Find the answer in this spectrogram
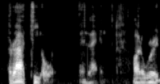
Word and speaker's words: ratio: In Latin, the word rot ratio, quote unquote, is pronounced ratio in Latin.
